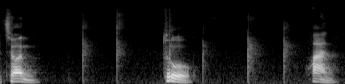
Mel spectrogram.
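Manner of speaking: 전, 두, 환 split into three separate beats; syllable by syllable. Retold or imitated. Teacher imitates a Gyeongsang speaker splitting 전두환. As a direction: say 전 두 환 one syllable at a time. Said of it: "경상도 사람이 전두환".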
